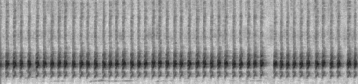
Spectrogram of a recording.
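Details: Yellow-vented bulbul (trucukan) singing a long rolling song for luring and tutoring young birds: rapid, evenly spaced chirps run on without pause for about four seconds, stop briefly, then resume.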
